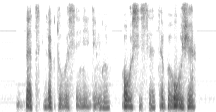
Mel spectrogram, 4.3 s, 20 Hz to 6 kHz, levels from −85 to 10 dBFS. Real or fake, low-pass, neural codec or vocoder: fake; 5.4 kHz; vocoder, 22.05 kHz, 80 mel bands, HiFi-GAN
